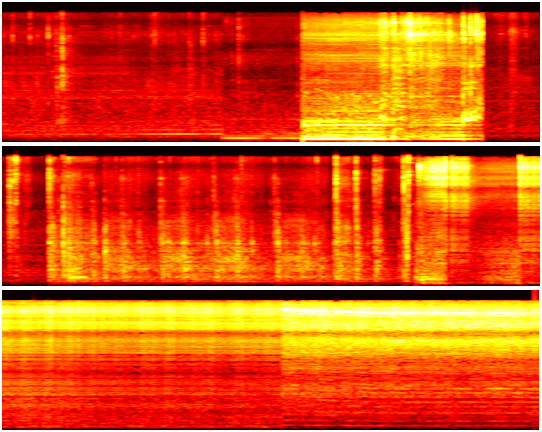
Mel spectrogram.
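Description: Workshop metalworking sounds in short cuts: a loud machine hum with a steady pitch about three seconds in, then the uneven noise of a slip roll rolling sheet steel. After that comes an angle grinder grinding steel, a loud steady hiss with a high whine through the last five seconds or so.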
